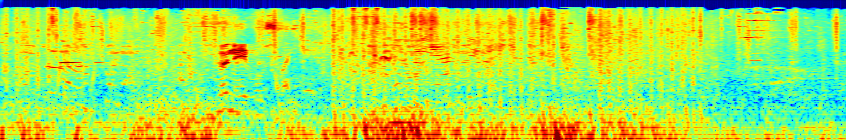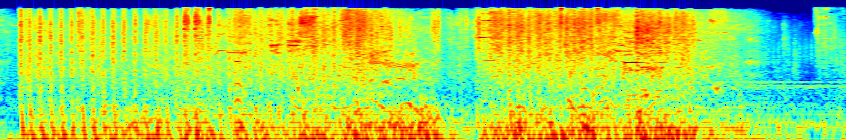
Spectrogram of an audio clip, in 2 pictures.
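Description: A rapid-fire gun shoots in bursts with loud, crackling blasts.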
